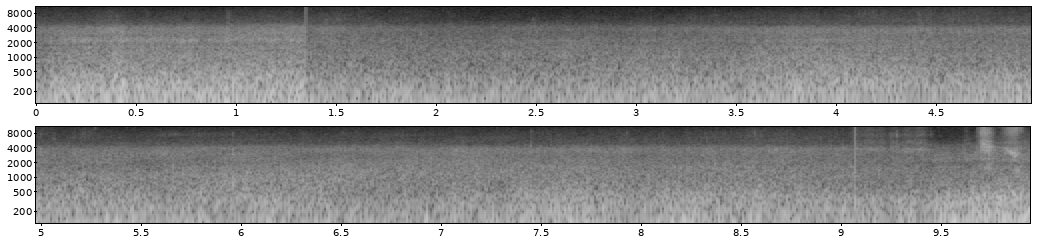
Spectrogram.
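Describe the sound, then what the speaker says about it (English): Loud, constant wind roaring and buffeting the microphone on the coast, with a broad rushing noise like surf underneath, steady throughout with no voices. "Windy as hell down here"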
